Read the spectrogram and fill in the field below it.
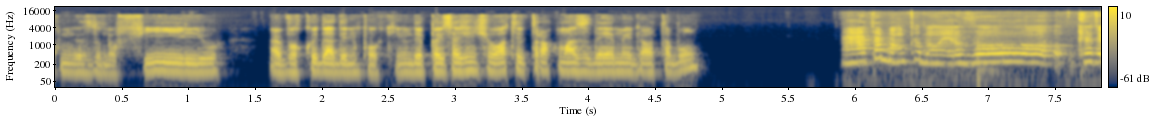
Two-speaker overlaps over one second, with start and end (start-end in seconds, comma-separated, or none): none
